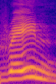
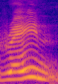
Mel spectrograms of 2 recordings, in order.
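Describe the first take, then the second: Both takes have the same delivery.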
